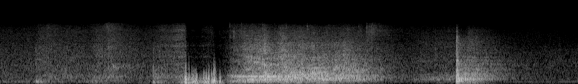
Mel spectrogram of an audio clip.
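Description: A door knocks and rattles as it is opened.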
